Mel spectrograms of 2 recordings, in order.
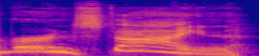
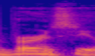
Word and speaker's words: Bernstein: Next, uh Elmer Bernstein supposed to Bernstein. Zoner Bernstein and Elmer Bernstein. They pronounced it differently so you wouldn't confuse them because they weren't related. The Magnificent Seven, of course, it has to be there, doesn't it?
